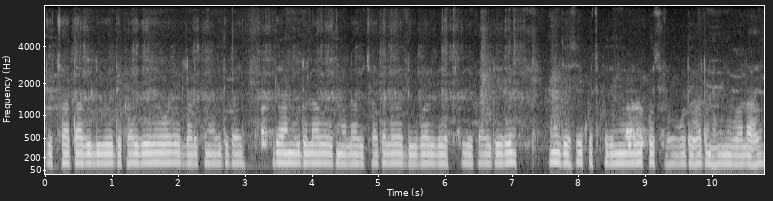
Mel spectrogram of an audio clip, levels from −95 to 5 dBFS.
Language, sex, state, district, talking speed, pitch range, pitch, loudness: Hindi, male, Chhattisgarh, Rajnandgaon, 190 wpm, 125-130 Hz, 130 Hz, -15 LUFS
